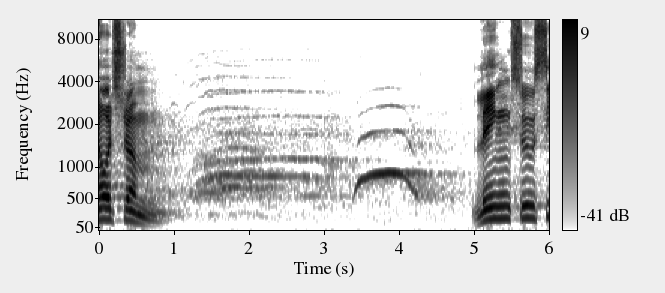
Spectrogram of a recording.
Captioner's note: audience cheering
